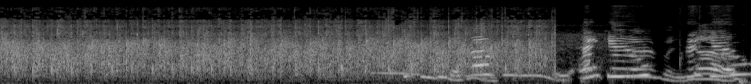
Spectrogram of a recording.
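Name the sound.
applause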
